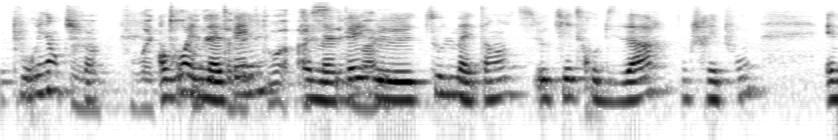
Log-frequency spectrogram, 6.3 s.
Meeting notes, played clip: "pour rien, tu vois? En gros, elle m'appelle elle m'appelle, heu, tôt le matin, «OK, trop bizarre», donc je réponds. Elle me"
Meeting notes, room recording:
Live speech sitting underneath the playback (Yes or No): Yes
